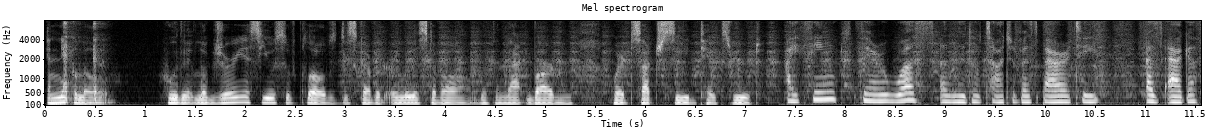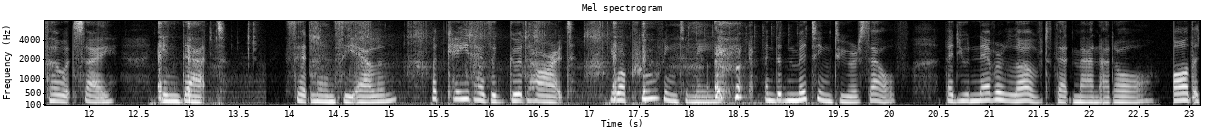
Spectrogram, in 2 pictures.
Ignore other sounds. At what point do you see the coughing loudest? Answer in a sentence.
The loudest moment of the coughing is at 18 seconds.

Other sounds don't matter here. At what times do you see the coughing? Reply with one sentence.
The coughing can be heard from 0.1 to 0.7 s, from 12.6 to 13.3 s and from 17.1 to 18.6 s.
